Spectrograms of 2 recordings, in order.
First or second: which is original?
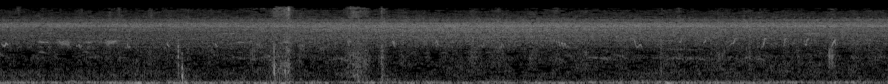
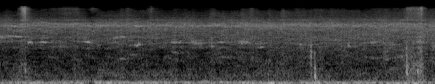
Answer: first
